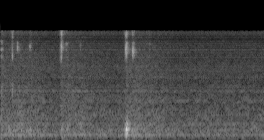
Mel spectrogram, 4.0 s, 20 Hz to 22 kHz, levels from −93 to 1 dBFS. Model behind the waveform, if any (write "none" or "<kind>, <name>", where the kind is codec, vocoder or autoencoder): vocoder, Vocos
